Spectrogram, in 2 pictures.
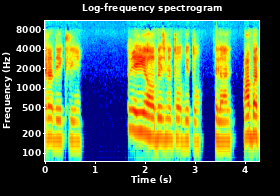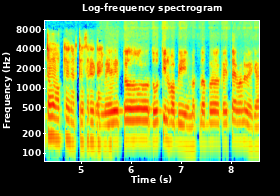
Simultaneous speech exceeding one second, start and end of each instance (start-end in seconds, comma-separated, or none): none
